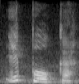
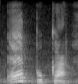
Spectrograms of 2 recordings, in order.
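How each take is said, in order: First: "epoca" com a força na sílaba PO; sem acento. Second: "época" com o primeiro E aberto e forte; tônica no É. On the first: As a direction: diga "epoca" com E fechado e PO tônico. ("epoca" paroxítona, tônica no meio) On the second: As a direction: acentue a primeira sílaba de "época". ("época" proparoxítona, com É aberto) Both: Shown as a demonstration. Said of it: "se eu tiro o acento".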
